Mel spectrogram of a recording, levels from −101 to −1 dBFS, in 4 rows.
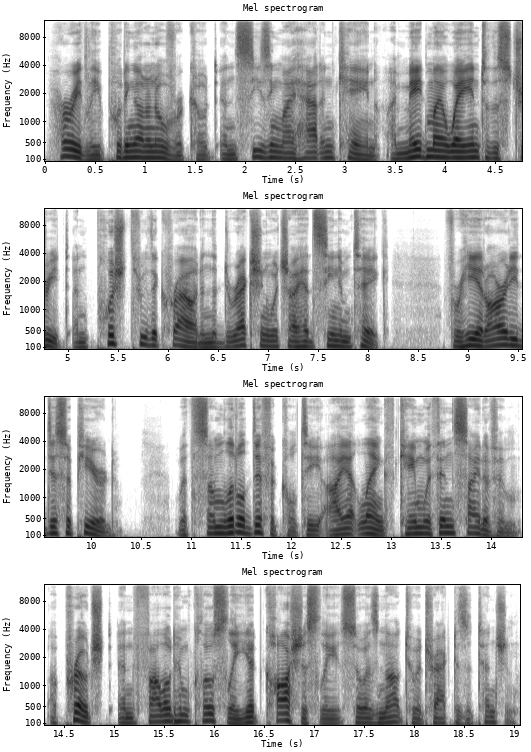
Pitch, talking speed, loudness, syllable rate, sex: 125 Hz, 200 wpm, -19 LUFS, 5.3 syllables/s, male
